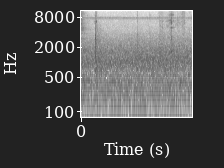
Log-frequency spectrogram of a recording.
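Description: A steady background hiss with two faint clicks, one shortly after the start and one near the end, as a metal sinker mold is handled with pliers.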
